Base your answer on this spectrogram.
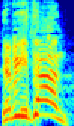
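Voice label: rank captain, battlechatter, Russian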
